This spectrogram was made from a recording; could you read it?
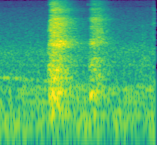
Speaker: Nah, sudah Mbak, itu tadi tindakan latihan nafas dalam dan batuk efektif yang bertujuan untuk mengeluarkan sengkrat atau dahak yang ada di dalam Mbak.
